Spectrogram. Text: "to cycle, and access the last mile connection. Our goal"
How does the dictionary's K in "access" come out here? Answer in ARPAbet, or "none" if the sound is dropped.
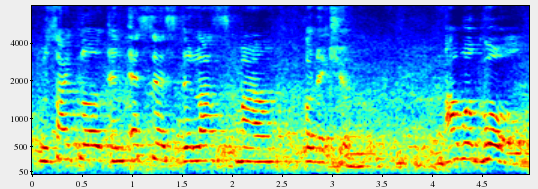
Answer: none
